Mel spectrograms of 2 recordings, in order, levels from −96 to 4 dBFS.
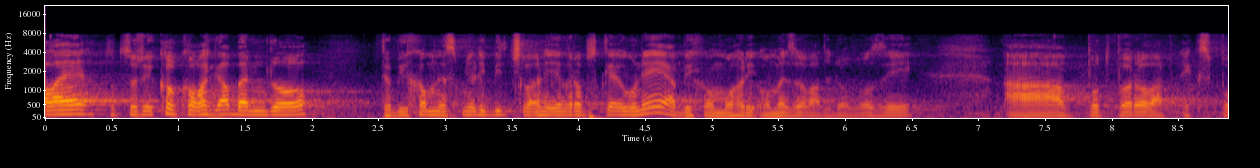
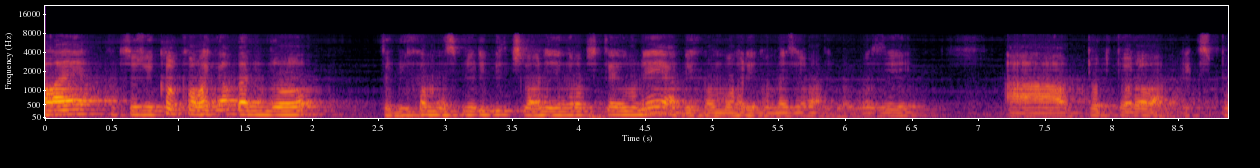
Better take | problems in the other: first | noise reduction (neural separator model SepFormer DNS4)

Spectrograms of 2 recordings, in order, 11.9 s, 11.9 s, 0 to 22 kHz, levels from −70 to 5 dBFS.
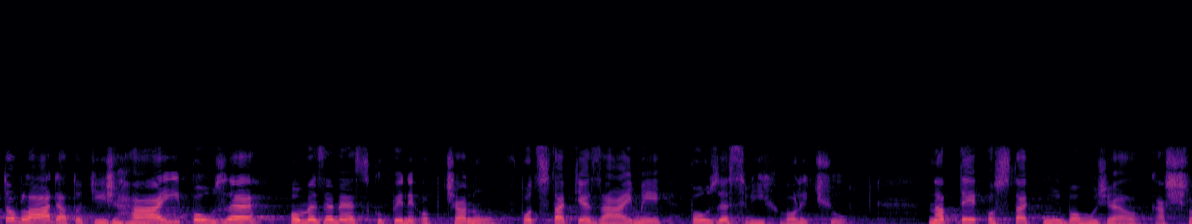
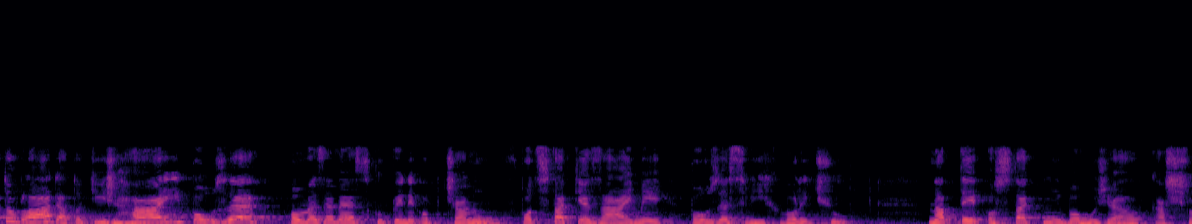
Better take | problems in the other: first | room echo; dies away in 0.4 s

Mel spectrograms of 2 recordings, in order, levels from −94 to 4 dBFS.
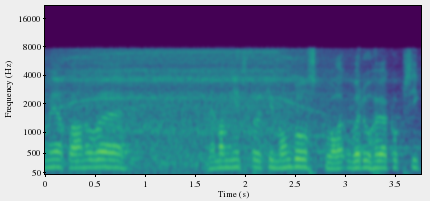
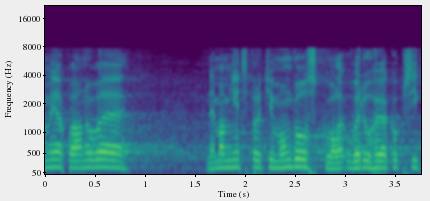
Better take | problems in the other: second | background sound (Domestic sounds, home sounds); 9 dB below the speech

